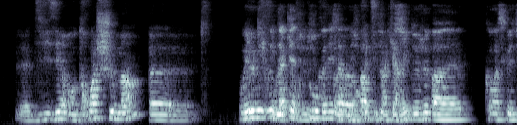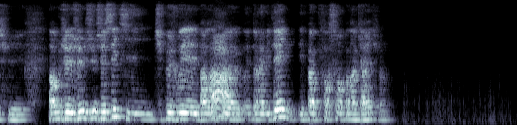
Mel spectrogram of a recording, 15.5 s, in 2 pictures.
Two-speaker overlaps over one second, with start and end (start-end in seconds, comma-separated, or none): 3.6-6.1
